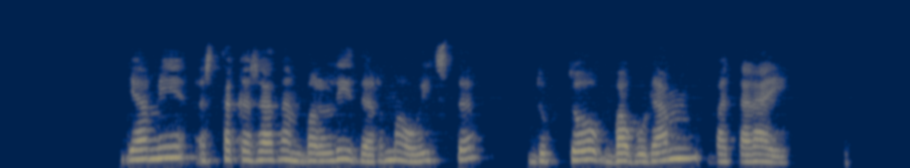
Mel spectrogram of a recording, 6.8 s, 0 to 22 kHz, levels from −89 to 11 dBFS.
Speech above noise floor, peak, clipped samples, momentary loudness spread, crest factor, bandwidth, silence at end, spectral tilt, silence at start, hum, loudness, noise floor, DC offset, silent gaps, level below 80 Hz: over 60 dB; -14 dBFS; under 0.1%; 9 LU; 16 dB; 7.6 kHz; 0.95 s; -6.5 dB/octave; 0.95 s; none; -31 LUFS; under -90 dBFS; under 0.1%; none; -74 dBFS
